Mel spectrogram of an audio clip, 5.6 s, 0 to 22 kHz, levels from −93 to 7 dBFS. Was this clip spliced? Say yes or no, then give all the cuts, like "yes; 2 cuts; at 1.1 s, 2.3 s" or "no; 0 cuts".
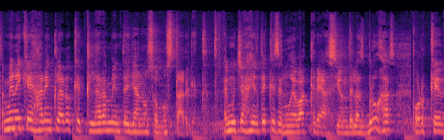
yes; 2 cuts; at 1.0 s, 3.5 s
